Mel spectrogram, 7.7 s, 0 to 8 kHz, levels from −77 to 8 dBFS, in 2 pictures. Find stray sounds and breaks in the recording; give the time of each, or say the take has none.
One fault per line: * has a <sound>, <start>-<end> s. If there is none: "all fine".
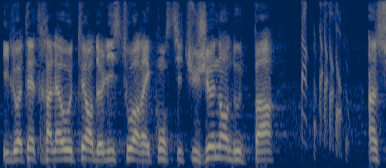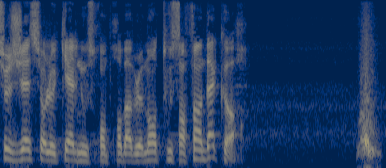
* has a chirp, 3.0-3.5 s
* has a whoosh, 7.4-7.7 s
